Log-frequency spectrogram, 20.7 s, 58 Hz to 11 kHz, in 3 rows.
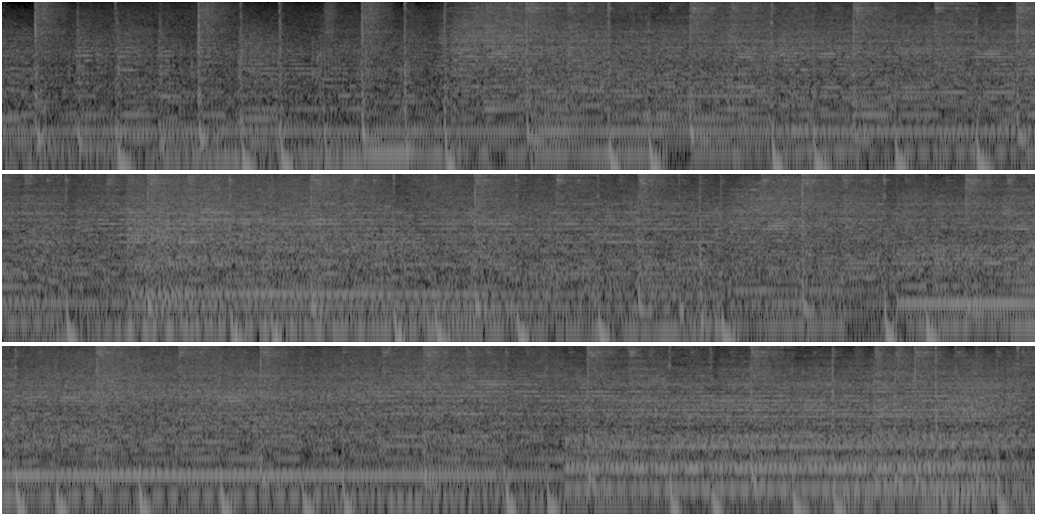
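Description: An Alligator airboat cruises across water at about 40 km/h with its air system switched off, its engine giving a steady, loud, continuous drone with sustained tonal layers and no speech over it.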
